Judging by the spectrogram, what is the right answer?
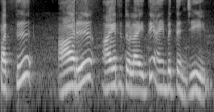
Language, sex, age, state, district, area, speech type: Tamil, female, 45-60, Tamil Nadu, Dharmapuri, urban, spontaneous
